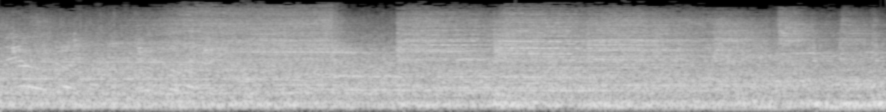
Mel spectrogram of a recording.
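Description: Music over an arena's public-address system, with a voice heard briefly at the start, over the steady din of a packed crowd during a hockey pregame intro. Held musical tones come in about halfway through.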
